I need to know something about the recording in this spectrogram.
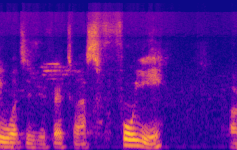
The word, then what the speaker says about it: foyer: I know from the spelling you have f O Y E R. Okay. But this is pronounced as foyer.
